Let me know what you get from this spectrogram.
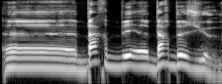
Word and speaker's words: Barbezieux: Emmanuel qui me dit que j'ai bien prononcé Barbezieux.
